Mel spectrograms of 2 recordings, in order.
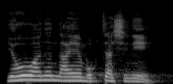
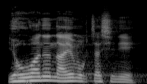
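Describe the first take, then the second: First: It is said in a tearful, choked voice. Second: It is said in a steady, plain voice.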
